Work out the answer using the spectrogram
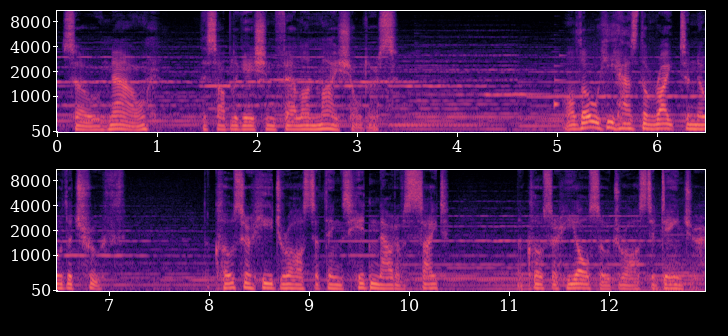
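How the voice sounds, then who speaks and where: A man playing a composed, calculating young nobleman in a video game, speaking in a measured, formal, deliberate way. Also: lowish voice, steady tone, natural voice. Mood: solemn, resolute. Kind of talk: video game character dialogue. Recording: music behind the voice.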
